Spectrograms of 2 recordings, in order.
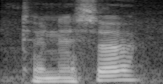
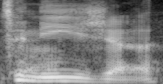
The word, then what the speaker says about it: Tunisia: And it was um Tanisa, if that's how you say it. I'm not going to name it. Tennis. Tessa. Tunisia.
